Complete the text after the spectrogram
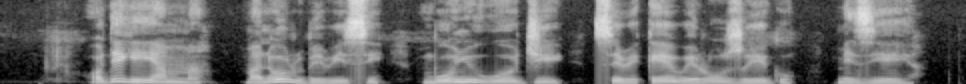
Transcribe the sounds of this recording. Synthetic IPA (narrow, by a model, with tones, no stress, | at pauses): ɔ̰˨dɪ˦ɣɪ˨ja˦m̩˦ma˦ | ma˨no˦ɾu˨be˨ɾi˦si˦ | ŋ͡m̩˨ɡ͡bo˦ɲu˦u˨wo˦o˦d͡ʒiː˦˨ | se˨ɾe˨ke˦e˦we˨ɾʊ˦zʊ˨e˦ɡo˨ | me˦zi˦e˦ja˦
